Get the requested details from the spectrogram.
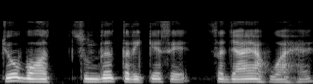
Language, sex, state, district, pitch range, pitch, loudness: Hindi, male, Himachal Pradesh, Shimla, 120-135 Hz, 130 Hz, -17 LUFS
